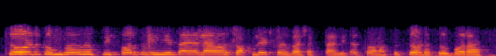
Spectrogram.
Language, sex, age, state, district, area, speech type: Goan Konkani, female, 18-30, Goa, Murmgao, rural, conversation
